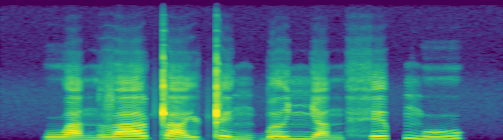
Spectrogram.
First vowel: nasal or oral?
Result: oral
